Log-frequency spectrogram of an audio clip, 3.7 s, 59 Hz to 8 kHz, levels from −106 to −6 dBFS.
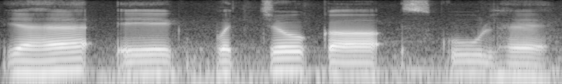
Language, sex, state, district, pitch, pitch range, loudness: Hindi, male, Uttar Pradesh, Saharanpur, 110 Hz, 100-115 Hz, -17 LUFS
